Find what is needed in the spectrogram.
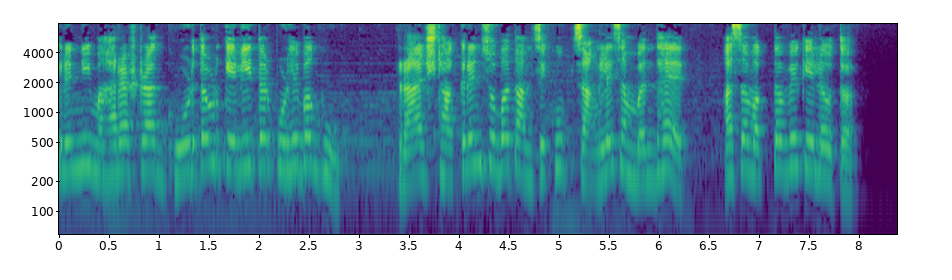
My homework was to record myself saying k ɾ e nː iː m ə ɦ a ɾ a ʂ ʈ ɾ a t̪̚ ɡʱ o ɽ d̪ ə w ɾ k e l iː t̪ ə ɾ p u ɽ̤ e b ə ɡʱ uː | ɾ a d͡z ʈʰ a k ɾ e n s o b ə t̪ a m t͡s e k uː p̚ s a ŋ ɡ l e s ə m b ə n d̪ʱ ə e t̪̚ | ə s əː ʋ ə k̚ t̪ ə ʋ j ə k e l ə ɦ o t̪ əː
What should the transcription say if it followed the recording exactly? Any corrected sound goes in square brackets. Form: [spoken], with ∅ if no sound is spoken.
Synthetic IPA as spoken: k ɾ e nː iː m ə ɦ a ɾ a ʂ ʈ ɾ a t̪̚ ɡʱ o ɽ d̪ ə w [ɽ] k e l iː t̪ ə ɾ p u ɽ̤ e b ə ɡʱ uː | ɾ a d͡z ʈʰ a k ɾ e n s o b ə t̪ a m t͡s e [kʰ] uː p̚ [t͡s] a ŋ ɡ l e s ə m b ə n d̪ʱ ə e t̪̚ | ə s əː ʋ ə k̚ t̪ ə ʋ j ə k e l ə ɦ o t̪ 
